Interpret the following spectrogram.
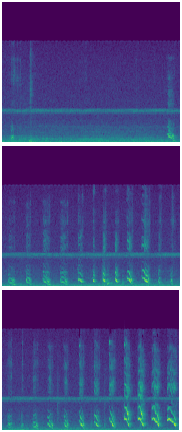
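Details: Male Toy Poodle, brown-coated, quiet at first, then breaking into rapid, high, downward-sliding yips that grow louder and faster, about three per second by the end; a constant thin high tone runs underneath throughout.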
